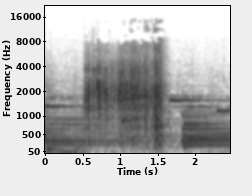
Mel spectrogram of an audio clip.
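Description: Hook-and-loop (Velcro) fastener on a backpack flap pulled open: one rasping rip lasting about a second, starting about half a second in, over background music.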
